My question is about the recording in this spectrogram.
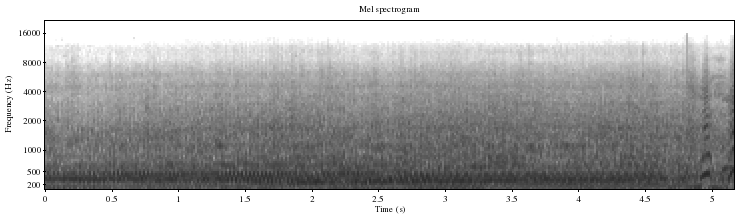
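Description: Polaris Outlaw quad's engine running steadily under way on a dirt track, its pitch sagging a little about two seconds in and picking up again.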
